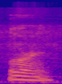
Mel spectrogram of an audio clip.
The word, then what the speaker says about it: Loran: But the easier the the harder one is Lauren. So it would be Laur Luren. Lauren.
